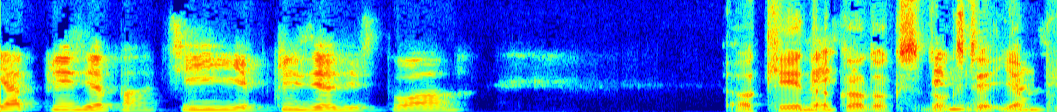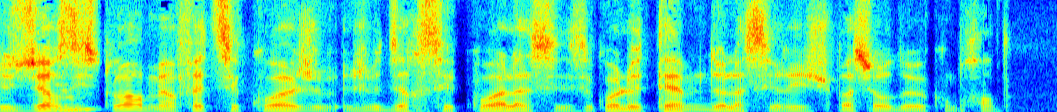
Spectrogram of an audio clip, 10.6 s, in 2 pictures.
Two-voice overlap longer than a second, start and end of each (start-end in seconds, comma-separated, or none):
4.0-5.8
